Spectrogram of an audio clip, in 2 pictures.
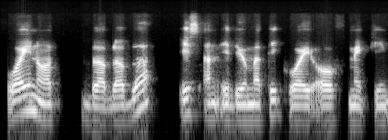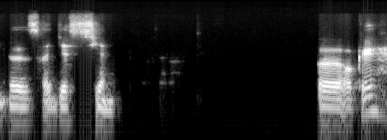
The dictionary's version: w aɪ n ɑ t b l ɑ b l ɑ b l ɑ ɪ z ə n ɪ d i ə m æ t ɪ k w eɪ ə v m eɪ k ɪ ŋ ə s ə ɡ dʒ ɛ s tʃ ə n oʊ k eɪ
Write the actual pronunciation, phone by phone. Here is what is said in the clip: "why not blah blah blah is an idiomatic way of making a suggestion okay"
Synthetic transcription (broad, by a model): w aɪ n ɑ t b l ɑ b l ɑ b l ɑ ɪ s ə n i d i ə m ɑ t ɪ k w eɪ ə f m eɪ k ɪ ŋ ə s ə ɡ dʒ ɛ s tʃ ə n oʊ k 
